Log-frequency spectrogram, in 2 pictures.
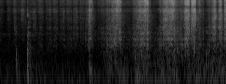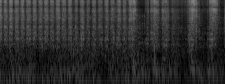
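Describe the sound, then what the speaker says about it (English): Steady scraping and rubbing on the metal surface of an Ariens snow blower engine block, roughening the area around a hole before applying JB Weld, a continuous gritty rasp with short pauses and no talk. "scratch this up a little bit, just so the JB weld has kind of something to"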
